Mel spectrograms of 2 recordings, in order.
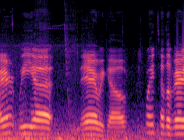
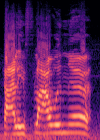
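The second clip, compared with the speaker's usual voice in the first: mock British accent; 3 semitones higher, 4 dB louder than usual. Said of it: "how it was pronounced with my accent".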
